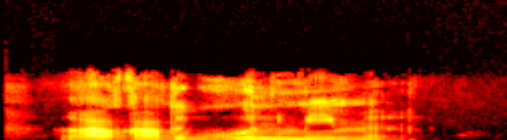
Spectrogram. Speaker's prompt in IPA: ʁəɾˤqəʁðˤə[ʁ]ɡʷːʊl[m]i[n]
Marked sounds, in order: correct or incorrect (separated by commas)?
incorrect, correct, incorrect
